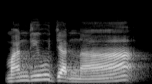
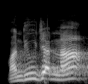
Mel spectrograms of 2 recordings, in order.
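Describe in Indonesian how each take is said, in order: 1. Diucapkan dengan nada tenang dan biasa saja. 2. Diucapkan dengan nada marah dan memarahi.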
